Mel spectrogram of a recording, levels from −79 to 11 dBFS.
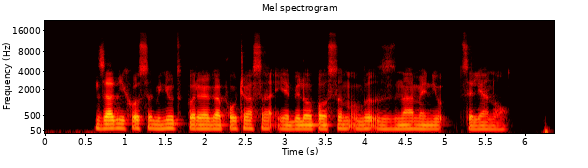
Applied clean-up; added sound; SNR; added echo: neural mask model DeepFilterNet 3.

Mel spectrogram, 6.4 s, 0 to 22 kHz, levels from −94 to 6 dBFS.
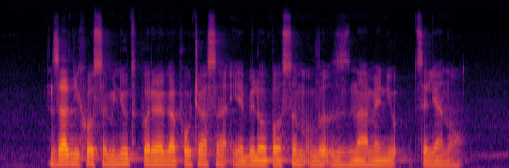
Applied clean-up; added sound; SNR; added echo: none; none; none; none.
